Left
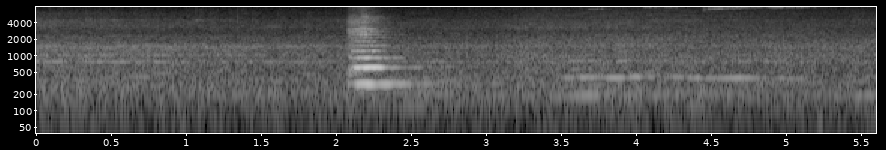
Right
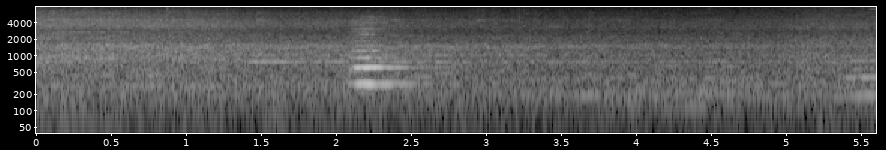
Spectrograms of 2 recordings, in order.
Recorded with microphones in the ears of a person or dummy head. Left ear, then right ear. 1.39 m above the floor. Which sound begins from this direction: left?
A violin, at 2.1 s.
